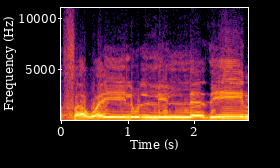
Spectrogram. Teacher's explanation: ادغام کامل کا مطلب ہے نون ختم کر دینی ہے اور آگے لام کے اوپر اس کو لام کو مشدد پڑھا جائے گا. پوری کی پوری تنوین اس لام میں چلی جائے گی, اس لیے یہ 2 لام ہو جائیں گے, 2 حروف ہو جائیں گے. · فَوَيْلٌ تھا تو آگے لام حروف یرملون میں سے ہے, تو یہاں پہ اس کا ادغام کامل ہو جائے گا. نون تنوین کی نون پڑھنے میں 0%.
